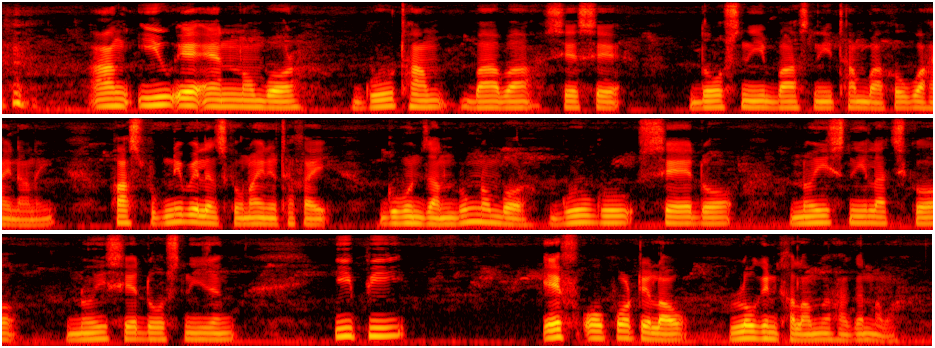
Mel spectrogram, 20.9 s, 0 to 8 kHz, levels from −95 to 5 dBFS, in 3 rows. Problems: constant background noise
